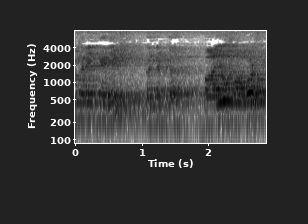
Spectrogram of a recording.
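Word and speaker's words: Biot–Savart: कि Biot सावर्ट्स लॉ है, यहाँ पे साइलेंट है, बायो सावर्ट्स लॉ, ठीक है।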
